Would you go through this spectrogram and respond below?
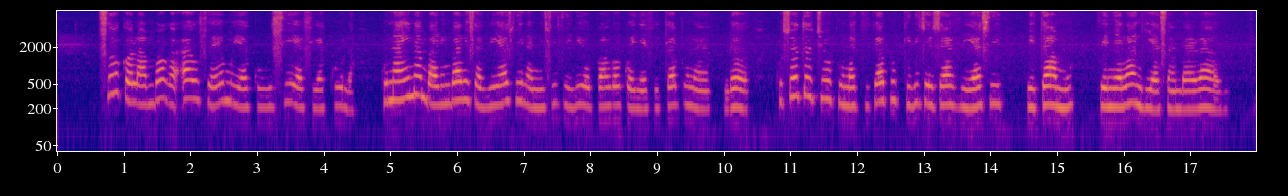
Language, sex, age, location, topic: Swahili, female, 18-24, Kisii, finance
